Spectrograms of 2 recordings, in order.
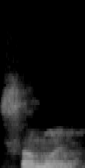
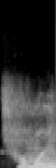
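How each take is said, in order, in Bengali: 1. প্রথম ধ্বনিটি একটি স্পষ্ট 's' ধ্বনি। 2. প্রথম ধ্বনিটি একটি আকাঙ্ক্ষিত 'chh' ধ্বনি। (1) "এটা হচ্ছে এস এর মতো" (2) "ছর মতো হলে সময় হয়ে যাবে।"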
